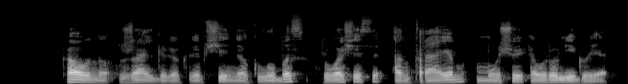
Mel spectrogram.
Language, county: Lithuanian, Vilnius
